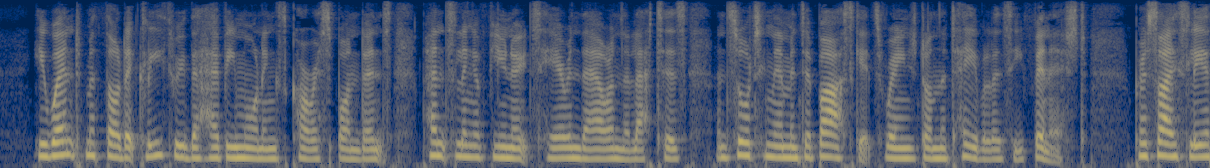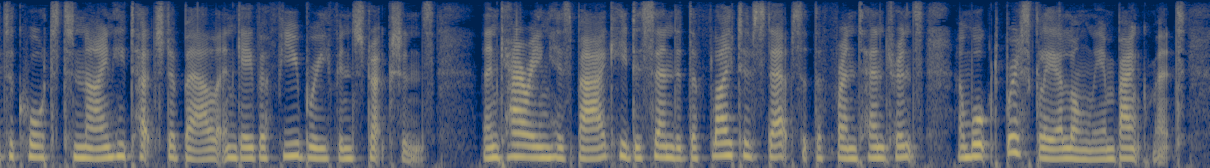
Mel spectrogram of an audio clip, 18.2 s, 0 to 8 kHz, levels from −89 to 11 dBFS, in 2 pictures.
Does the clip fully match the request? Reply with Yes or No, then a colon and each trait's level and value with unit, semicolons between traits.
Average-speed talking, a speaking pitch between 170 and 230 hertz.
No: fast, 220 wpm; high, 190 Hz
